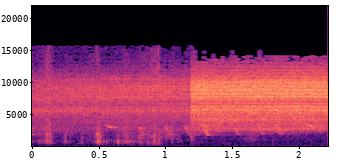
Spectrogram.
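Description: A digging tool scrapes into dry soil.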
